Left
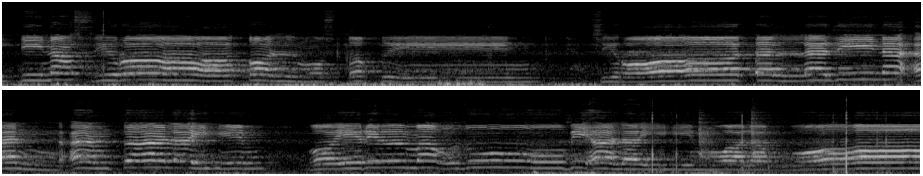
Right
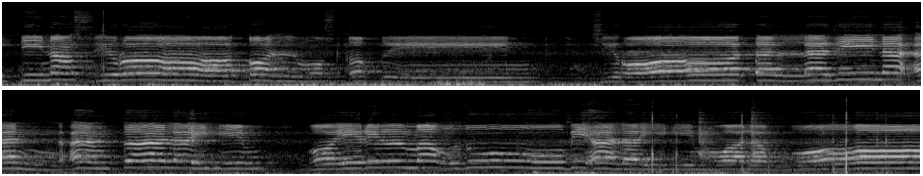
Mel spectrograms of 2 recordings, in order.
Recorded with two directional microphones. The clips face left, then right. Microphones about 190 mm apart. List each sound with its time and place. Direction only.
0.2 s music: 15° left (ahead or behind)
6.2 s mantra: 15° left (ahead or behind)
8.0 s music: 10° left (ahead or behind)
14.1 s a sound: 10° left (ahead or behind)
16.3 s mantra: 10° left (ahead or behind)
